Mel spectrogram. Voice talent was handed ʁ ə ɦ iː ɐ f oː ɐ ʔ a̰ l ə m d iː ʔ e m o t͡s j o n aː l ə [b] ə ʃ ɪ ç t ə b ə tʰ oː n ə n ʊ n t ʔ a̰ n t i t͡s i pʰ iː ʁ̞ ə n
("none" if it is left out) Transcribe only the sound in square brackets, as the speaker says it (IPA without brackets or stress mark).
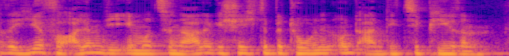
ɡ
